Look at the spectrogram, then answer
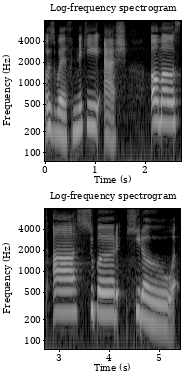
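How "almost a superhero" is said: slow, higher Scottish lilt on the catchphrase; a light Scottish accent, drawn out. Retold or imitated. Fan imitates Nikki Ash's catchphrase, slow Scottish accent. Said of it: "she has a really cute accent".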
